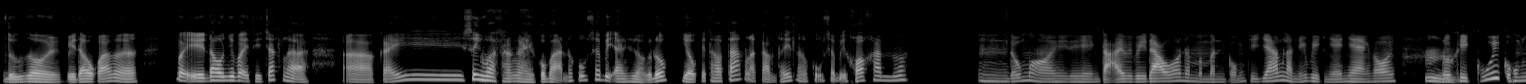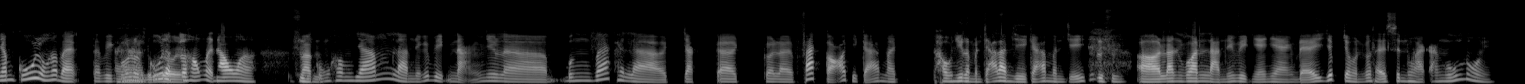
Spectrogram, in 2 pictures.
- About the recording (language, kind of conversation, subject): Vietnamese, advice, Vì sao tôi không hồi phục sau những buổi tập nặng và tôi nên làm gì?
- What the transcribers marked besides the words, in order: tapping; laugh; other background noise; laugh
